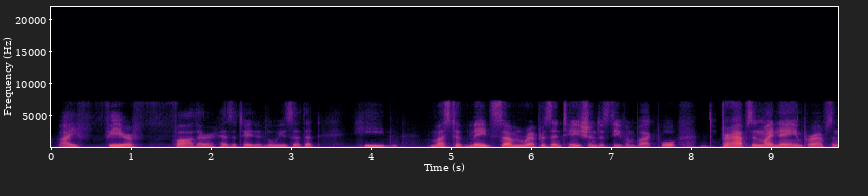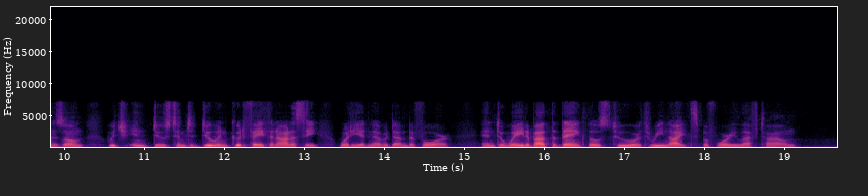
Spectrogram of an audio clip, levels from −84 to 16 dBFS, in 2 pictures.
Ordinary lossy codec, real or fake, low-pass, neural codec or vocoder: AAC, 32 kbps; fake; 7.2 kHz; codec, 24 kHz, 0.5 kbps, DualCodec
